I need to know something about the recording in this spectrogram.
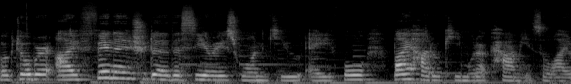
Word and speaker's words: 1Q84: you were wondering why 1q 84 Q is the Japanese pronunciation for the number nine as well as the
